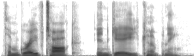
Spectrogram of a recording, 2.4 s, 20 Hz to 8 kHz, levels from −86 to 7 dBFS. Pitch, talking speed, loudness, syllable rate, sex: 130 Hz, 150 wpm, -20 LUFS, 4.5 syllables/s, female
